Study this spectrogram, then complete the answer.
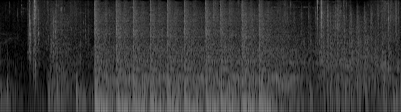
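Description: A rifle fires in rapid bursts, close by.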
